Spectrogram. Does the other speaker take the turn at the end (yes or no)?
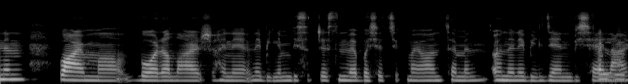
yes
